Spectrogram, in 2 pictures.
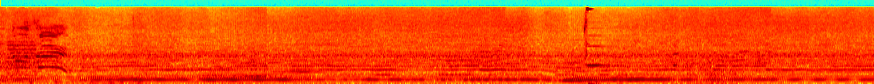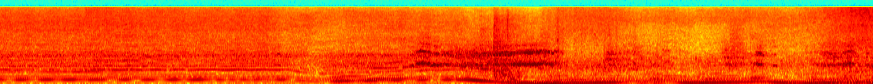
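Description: A car engine revs steadily as the car drives in reverse.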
